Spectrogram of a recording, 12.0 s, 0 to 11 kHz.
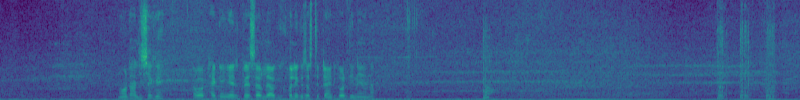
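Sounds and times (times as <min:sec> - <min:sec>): pneumatic impact wrench bursts: 0:07.2 - 0:07.8, 0:10.7 - 0:12.0.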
